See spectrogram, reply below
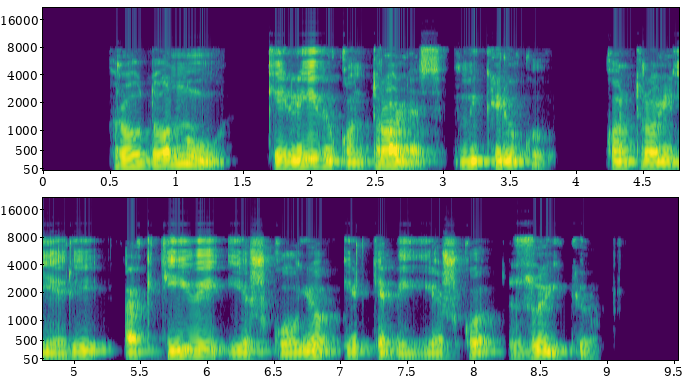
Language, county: Lithuanian, Šiauliai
